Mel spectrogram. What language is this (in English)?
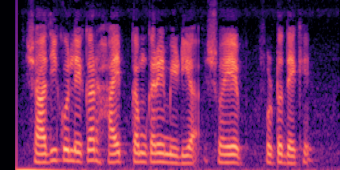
Hindi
